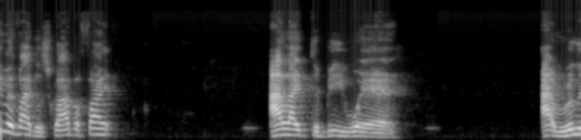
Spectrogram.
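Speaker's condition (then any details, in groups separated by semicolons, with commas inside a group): No condition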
